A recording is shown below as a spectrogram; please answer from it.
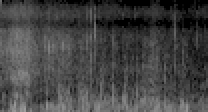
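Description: Wind buffeting the microphone, a steady low rumble with uneven gusts.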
